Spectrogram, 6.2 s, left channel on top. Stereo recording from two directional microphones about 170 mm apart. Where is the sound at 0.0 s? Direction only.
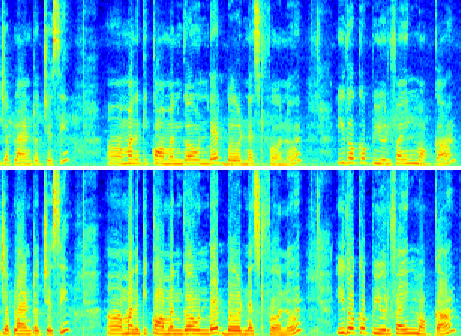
45° right (ahead or behind).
